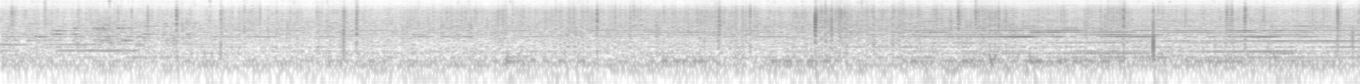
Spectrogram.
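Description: A quiet passage of lofi hip-hop: a few sparse held notes over a steady crackling hiss, with scattered sharp clicks.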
